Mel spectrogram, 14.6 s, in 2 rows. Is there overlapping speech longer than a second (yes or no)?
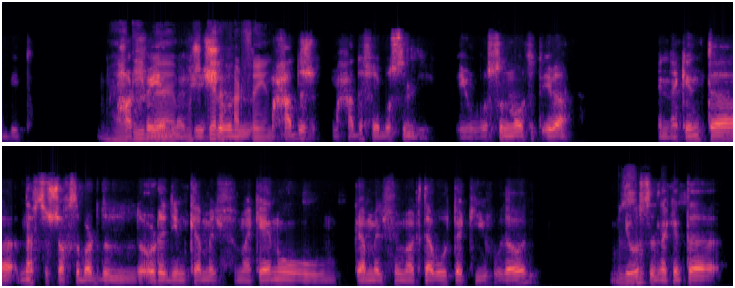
yes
